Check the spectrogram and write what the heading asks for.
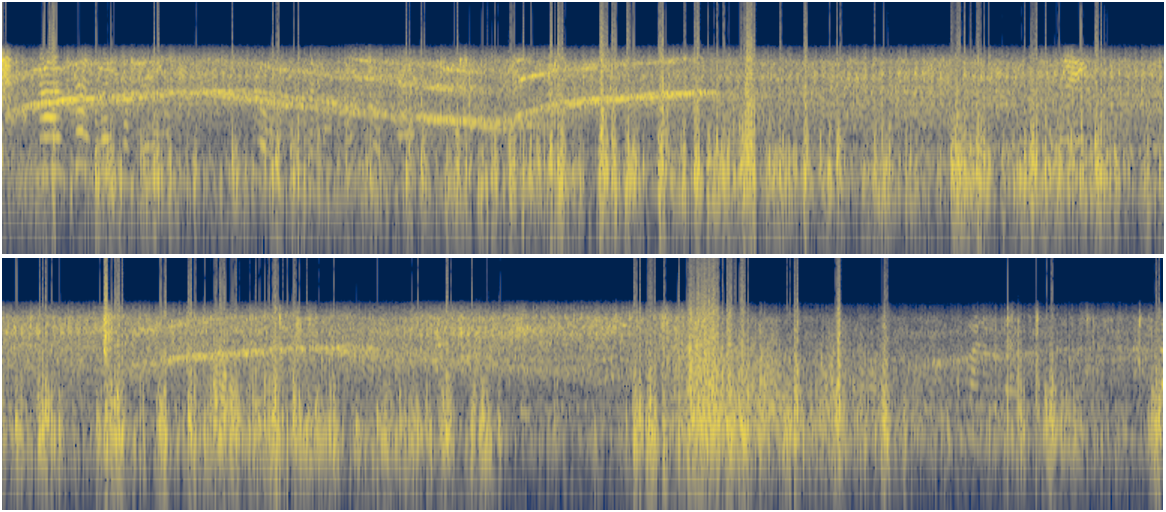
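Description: Go-kart engines running, their pitch sliding down and then climbing quickly again as the karts slow and speed up, over a steady rough din. A louder burst of noise comes about three-quarters of the way through.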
